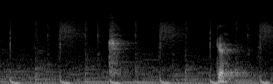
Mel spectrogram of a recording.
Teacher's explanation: The sounds are produced with the back of the tongue that articulates against the soft palate. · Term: Velar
